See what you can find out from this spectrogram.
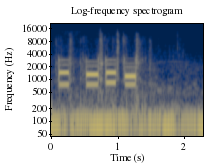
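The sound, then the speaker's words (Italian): Four touch-tone keypad beeps as a telephone number is dialed, each a short steady two-tone note with brief gaps, over a low continuous hum that lingers after the last tone. “Procediamo con la telefonata. Procediamo, facciamo il numero come al solito.”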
